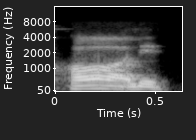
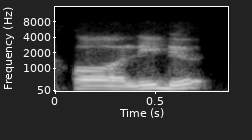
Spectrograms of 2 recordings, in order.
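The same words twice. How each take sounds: First: The final d ends plainly without bounce. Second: The final d ends with an echoing bounce. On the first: The speaker calls it right. "ya ini panjang pendek ya" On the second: The speaker calls it wrong. "misalnya kol-kolah, Khalid, nah itu baru salah"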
